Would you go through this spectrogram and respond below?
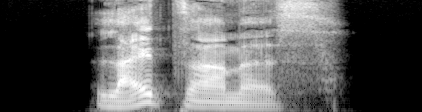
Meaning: strong/mixed nominative/accusative neuter singular of leidsam
- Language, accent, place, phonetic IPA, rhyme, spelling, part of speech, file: German, Germany, Berlin, [ˈlaɪ̯tˌzaːməs], -aɪ̯tzaːməs, leidsames, adjective, De-leidsames.ogg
